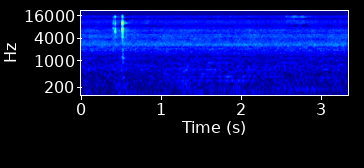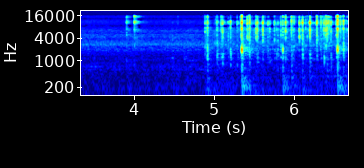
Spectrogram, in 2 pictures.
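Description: Fingertips with long painted nails type on a black plastic backlit mechanical keyboard with hollow plastic keycaps. After nearly five seconds of quiet low background with only a couple of faint clicks, a quick, irregular run of sharp, bright, hollow-sounding clacks begins and continues to the end.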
